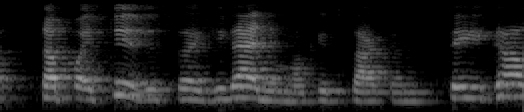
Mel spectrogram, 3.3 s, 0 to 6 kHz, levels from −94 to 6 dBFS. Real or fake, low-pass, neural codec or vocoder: real; 5.4 kHz; none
